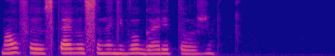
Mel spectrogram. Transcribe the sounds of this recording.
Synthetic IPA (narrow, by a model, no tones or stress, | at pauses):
malˠfəʊst̪avʲɪlˠsʲənənʲɪvoɡaɾʲɪt̪oʐɨ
